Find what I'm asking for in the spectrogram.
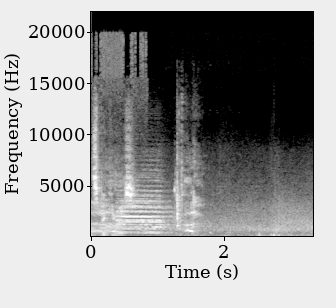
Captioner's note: grunts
